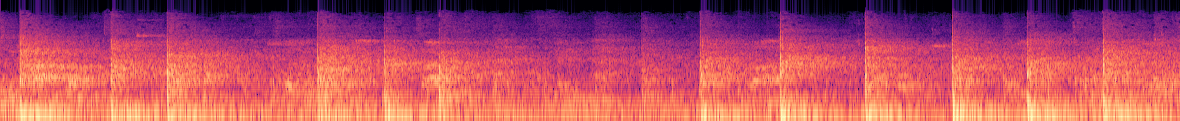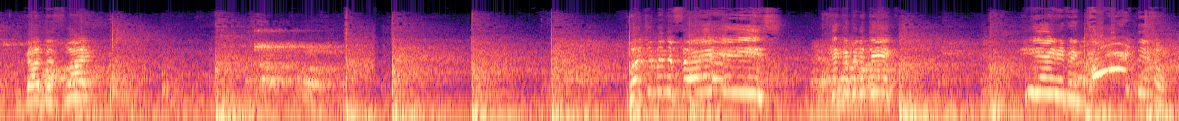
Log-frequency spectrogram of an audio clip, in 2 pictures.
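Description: A basketball bounces sharply on a hard court, echoing in a large hall.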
